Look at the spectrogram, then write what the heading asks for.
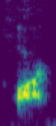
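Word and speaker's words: Clerk: the Scottish pronounce things wrong but it was pronounced Clark but it was felt apart he had studied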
